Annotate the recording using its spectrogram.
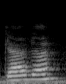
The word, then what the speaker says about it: Gerda: Gerda Gutterberg Fagerstrand. – Okay, would you spell that, please? – G-E-R-D-A, and my maiden name was Gutterberg, G-O-T-T-E-B-E-R-G, and my married name is Fagerstrand, F-A-R-E-S-T-R-A-N-D.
